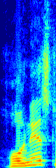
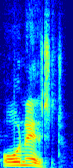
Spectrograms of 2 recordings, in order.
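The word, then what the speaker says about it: honest: लेकिन हम होनेस्ट नहीं कहते कभी भी, क्या बोलते हैं, ओनेस्ट, ओनेस्ट, यहां पर एच जो है वो साइलेंट रहता है, ओनेस्ट बोलते हैं।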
